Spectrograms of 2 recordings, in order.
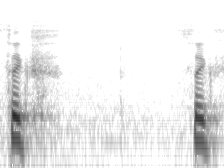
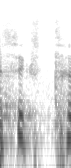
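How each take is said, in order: First: सिक्स ending on ks, no th; correct pronunciation. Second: सिक्स्थ with the final TH released, siks-thuh; wrong pronunciation. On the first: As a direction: say सिक्स short, as siks. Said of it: "इसको हमने सिक्स्थ नहीं बोलना". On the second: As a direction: add an audible th after the x in सिक्स्थ. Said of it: "सिक्स्थ नहीं बोलना". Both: Shown as a demonstration.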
